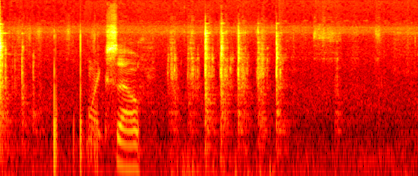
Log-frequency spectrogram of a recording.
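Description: Ratchet tie-down straps being cinched tight to hold a dirt bike on an aluminum carrier from Harbor Freight, giving several quick clicking ratchet strokes and a brief zipping strap pull, with a short spoken remark in between.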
